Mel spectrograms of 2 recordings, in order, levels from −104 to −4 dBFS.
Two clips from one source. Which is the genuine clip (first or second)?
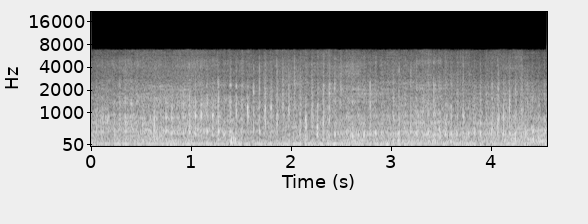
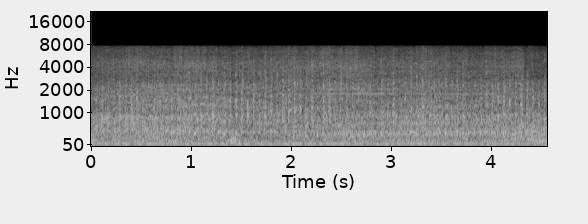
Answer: second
